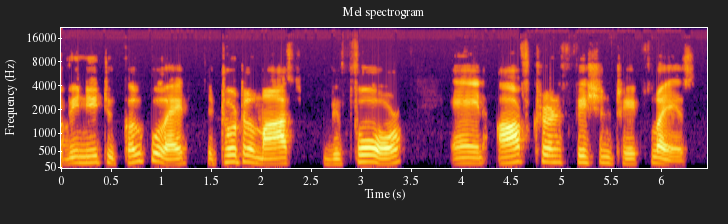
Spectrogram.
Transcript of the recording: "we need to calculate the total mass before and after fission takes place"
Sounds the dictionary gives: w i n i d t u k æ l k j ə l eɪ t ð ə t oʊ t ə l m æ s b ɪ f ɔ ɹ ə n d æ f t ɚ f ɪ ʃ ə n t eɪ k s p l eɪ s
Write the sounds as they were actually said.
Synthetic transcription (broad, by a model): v i n i d t u k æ l k j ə l eɪ t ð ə t oʊ t ə l m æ s b ɪ f ɔ ɹ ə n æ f t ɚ f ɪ ʃ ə n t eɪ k p l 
